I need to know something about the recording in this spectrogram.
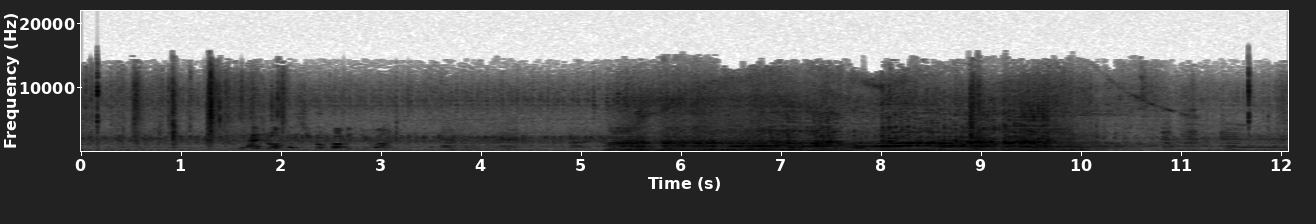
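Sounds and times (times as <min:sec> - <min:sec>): engine revving under load: 0:05.0 - 0:11.8.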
